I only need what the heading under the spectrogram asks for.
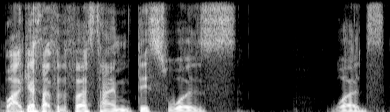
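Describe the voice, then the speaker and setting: A man chatting casually about films, halting and trailing off with many fillers. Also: deep voice, no echo. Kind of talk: casual chat.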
